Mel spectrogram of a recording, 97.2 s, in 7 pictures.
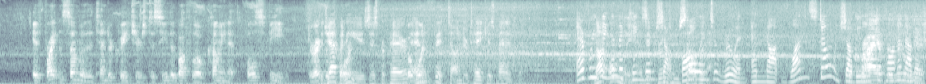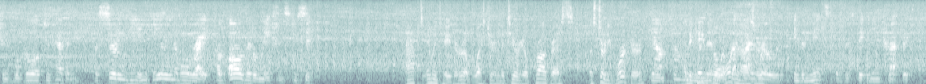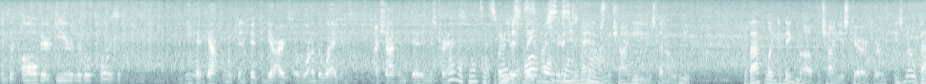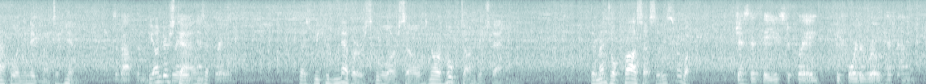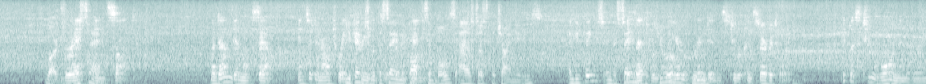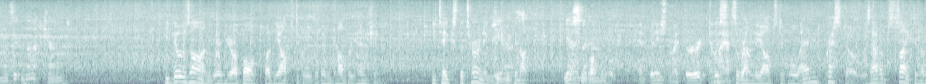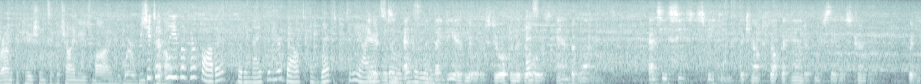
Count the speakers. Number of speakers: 4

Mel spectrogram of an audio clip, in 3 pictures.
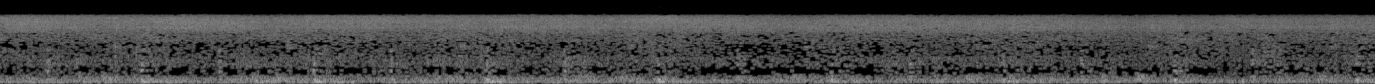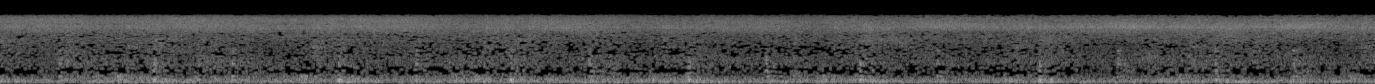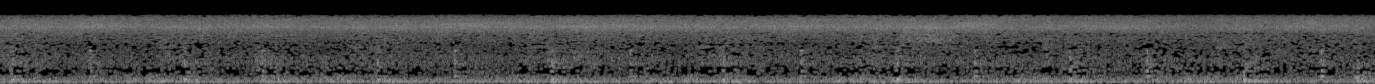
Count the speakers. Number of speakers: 0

